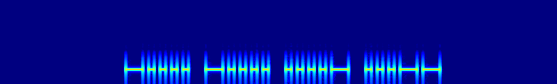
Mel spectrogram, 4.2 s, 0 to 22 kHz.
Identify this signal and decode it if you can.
Morse code, heard as a keyed tone, about 28 wpm, 700 Hz. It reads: 6643
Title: Common Cut Numbers - 4-Digit 28wpm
